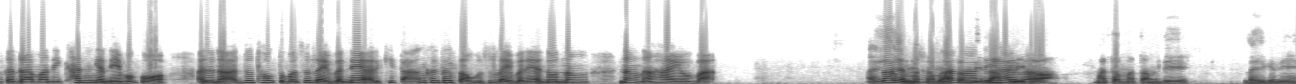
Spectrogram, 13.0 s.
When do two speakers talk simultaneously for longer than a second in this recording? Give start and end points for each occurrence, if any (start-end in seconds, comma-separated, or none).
8.8-10.4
